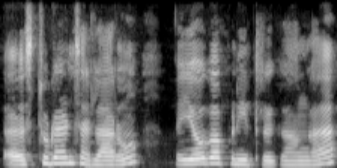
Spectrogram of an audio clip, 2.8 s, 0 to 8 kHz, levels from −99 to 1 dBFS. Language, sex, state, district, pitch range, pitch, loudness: Tamil, female, Tamil Nadu, Kanyakumari, 205-275 Hz, 235 Hz, -16 LUFS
